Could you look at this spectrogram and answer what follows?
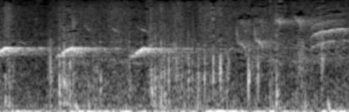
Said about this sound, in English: Is that a trill again? That's still a thrush? Song thrush, yeah.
